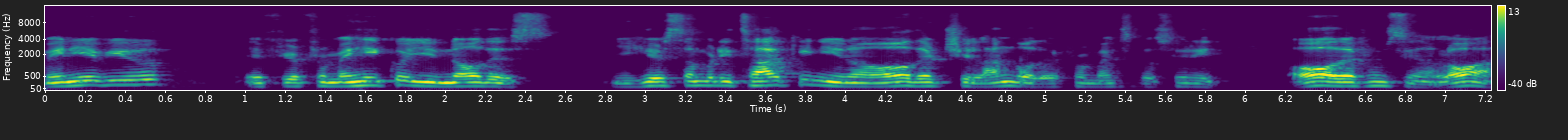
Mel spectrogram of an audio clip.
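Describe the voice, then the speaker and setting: A man with an American accent, medium in pitch, talking very fast. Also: ordinary pitch variation. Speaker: college instructor. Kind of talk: lecture. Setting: online class with screen share. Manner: casual, conversational.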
